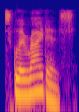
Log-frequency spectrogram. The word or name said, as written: scleritis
